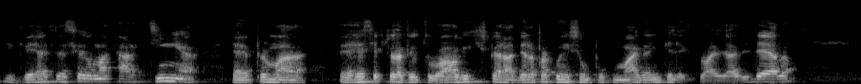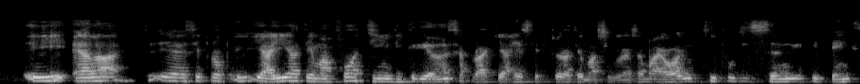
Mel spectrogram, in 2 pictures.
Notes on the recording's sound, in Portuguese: Nesta Live realizada pelo Instagram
